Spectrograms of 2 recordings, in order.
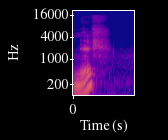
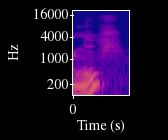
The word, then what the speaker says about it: niche: to have to find his niche or niche or whatever, however you want to pronounce it. I know it's pronounced both ways.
